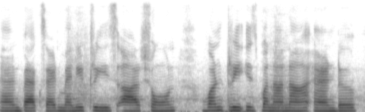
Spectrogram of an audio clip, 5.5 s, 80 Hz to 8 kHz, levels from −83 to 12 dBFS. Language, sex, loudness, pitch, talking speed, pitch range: English, female, -16 LUFS, 205 Hz, 130 wpm, 200-220 Hz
